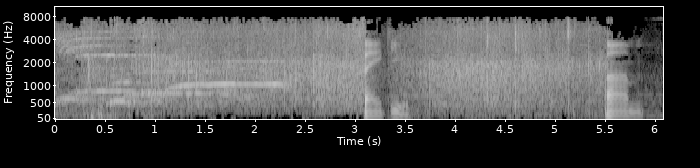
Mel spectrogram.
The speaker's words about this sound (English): They just need an applause right now.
